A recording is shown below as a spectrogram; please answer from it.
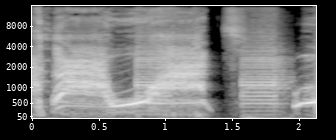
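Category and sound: sound effect, buzzer sound effect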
